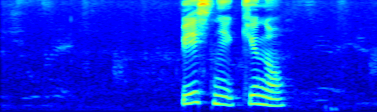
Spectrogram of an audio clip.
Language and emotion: Russian, neutral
